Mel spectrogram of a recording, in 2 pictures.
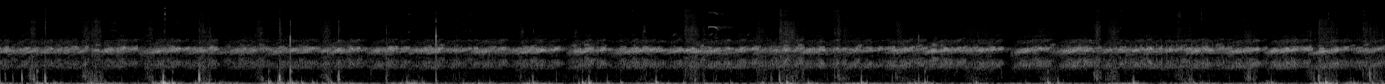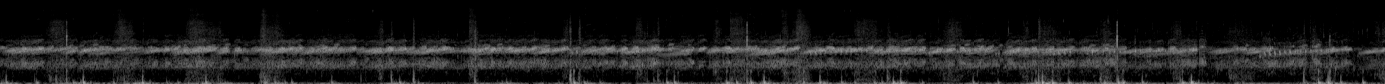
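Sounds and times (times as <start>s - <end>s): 
Bufo borealis calling: 0.0s - 27.6s.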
